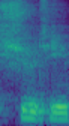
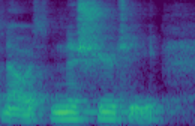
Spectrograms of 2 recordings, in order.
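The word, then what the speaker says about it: Ncuti: his name correctly, and apparently he just went by saying it's Shuti, but it's Nishuti. You have to pronounce the N in that apparently.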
